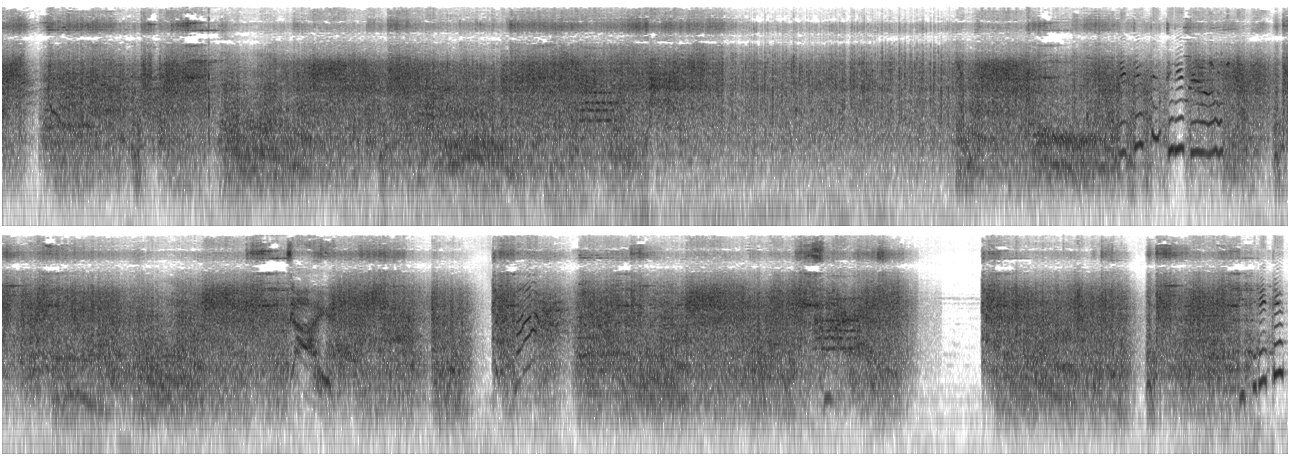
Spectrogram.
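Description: Video game combat effects clash and burst loudly.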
